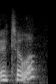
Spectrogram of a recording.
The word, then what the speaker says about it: Attila: Do I say it right, Attila? Yeah. Yep. Yeah.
